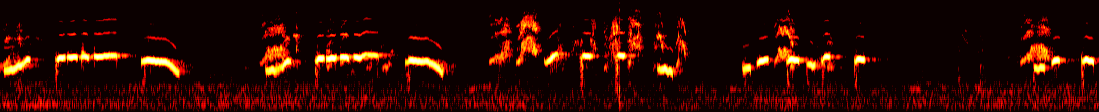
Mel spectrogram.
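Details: Pet cockatiel sings loud, wavering whistled phrases that rise and then drop, mixed with harsh, raspy chirps and squawky notes in irregular bursts.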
